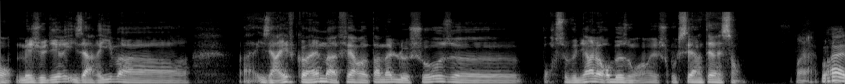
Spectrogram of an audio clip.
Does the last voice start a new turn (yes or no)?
yes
